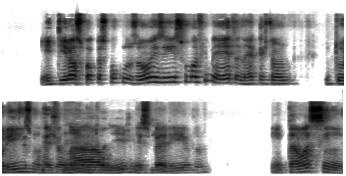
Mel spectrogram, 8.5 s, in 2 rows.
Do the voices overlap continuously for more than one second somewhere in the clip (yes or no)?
yes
